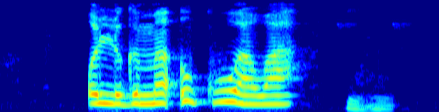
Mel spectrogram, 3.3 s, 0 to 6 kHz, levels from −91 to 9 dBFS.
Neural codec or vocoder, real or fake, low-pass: none; real; 5.4 kHz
